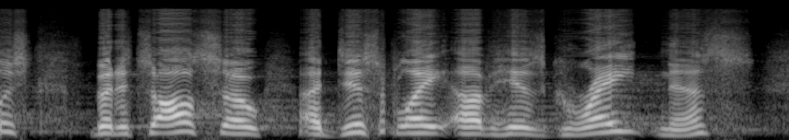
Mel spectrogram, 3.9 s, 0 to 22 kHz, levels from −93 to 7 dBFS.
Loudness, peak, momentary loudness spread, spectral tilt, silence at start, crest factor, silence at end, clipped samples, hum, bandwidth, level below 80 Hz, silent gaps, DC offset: -21 LUFS; -4 dBFS; 12 LU; -4.5 dB/octave; 0 s; 18 dB; 0.25 s; under 0.1%; none; 17 kHz; -76 dBFS; none; under 0.1%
